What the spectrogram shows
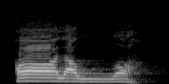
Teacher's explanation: the qa is heavy, the lam is light, and then the lam of Allah is heavy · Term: hamza should be light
